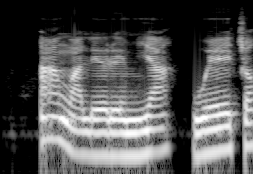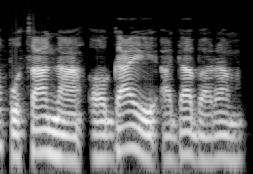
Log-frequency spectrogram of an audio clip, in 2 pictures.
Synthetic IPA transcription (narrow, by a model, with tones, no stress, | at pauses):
a˦ŋʷa˨le˨ɾe˨m̩˦ja˦ | weː˨˦t͡ʃɔ˦pʊ˨ta˦na˨ɔ˨ɡa˦ɣɪ˨ʔa˨da˦ba˨ɾa˦m̩˦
